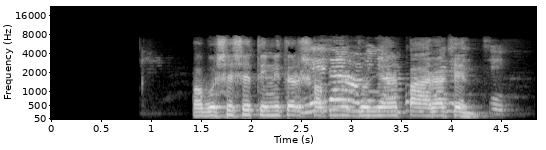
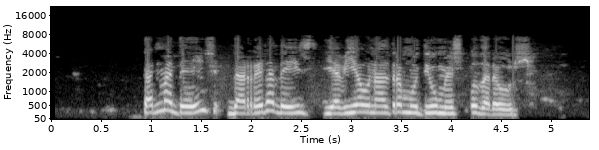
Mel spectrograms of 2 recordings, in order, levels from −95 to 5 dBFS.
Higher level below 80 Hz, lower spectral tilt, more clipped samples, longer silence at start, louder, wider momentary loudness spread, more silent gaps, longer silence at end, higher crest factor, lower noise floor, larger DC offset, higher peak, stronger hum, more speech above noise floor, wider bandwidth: about the same, -56 dBFS vs -54 dBFS; second, -3.5 dB/octave vs -6.5 dB/octave; neither; first, 1.4 s vs 0.95 s; about the same, -13 LUFS vs -12 LUFS; first, 10 LU vs 6 LU; neither; second, 0.35 s vs 0.6 s; about the same, 14 dB vs 12 dB; about the same, -50 dBFS vs -52 dBFS; neither; about the same, 0 dBFS vs -2 dBFS; neither; second, 37 dB vs 41 dB; about the same, 7.8 kHz vs 7.2 kHz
